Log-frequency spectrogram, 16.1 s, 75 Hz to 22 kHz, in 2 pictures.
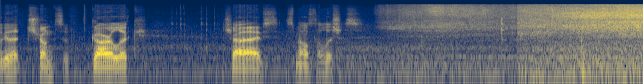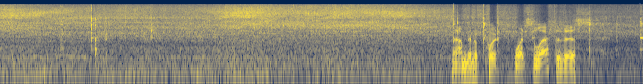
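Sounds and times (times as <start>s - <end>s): chicken sizzling on grill: 4.7s - 16.0s
tongs clicking on grate: 13.7s - 15.8s.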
